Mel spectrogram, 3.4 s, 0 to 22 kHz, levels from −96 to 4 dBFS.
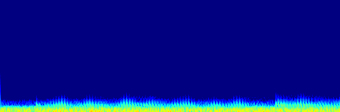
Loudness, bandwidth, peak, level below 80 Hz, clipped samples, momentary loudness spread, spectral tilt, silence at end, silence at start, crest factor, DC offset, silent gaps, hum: -40 LUFS; 0.5 kHz; -24 dBFS; -38 dBFS; under 0.1%; 1 LU; -20 dB/octave; 0 s; 0 s; 12 dB; under 0.1%; none; none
